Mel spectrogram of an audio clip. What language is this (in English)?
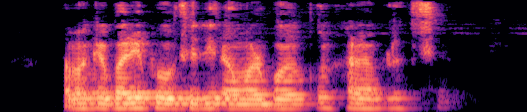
Bangla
